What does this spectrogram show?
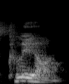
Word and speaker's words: Kliwon: Umanis, Paing, Pon, Wage, and Kliwon, quite often pronounced as Cleon.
